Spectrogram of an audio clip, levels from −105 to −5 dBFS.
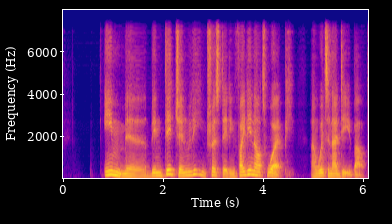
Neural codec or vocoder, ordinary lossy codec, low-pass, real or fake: codec, 16 kHz, 0.2 kbps, FocalCodec; none; 7.2 kHz; fake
